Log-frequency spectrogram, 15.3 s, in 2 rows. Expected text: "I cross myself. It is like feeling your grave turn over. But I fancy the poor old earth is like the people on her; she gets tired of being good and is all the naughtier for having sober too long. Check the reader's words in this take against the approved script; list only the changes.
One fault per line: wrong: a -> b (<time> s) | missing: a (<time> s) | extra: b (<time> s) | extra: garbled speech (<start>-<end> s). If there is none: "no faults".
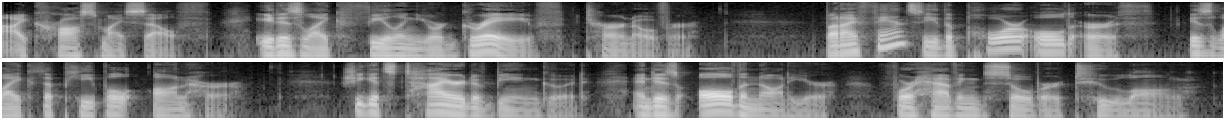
no faults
